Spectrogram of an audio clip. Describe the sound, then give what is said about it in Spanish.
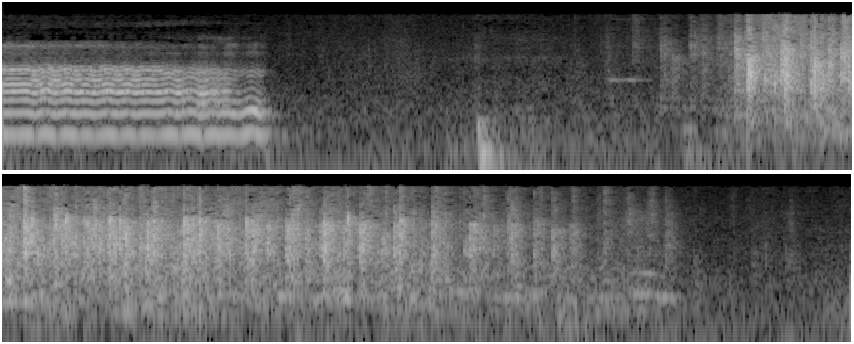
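An audience bursts into applause, a dense crackle of many hands clapping for several seconds before it fades out. A brief sung or voiced tone comes just before it. “No me aplaudan.”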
